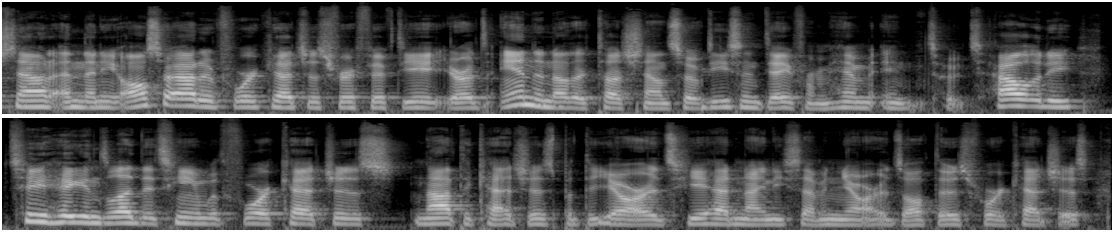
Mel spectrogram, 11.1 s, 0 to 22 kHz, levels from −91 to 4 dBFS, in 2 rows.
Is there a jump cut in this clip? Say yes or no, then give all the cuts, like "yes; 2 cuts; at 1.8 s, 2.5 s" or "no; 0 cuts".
yes; 2 cuts; at 3.5 s, 5.5 s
